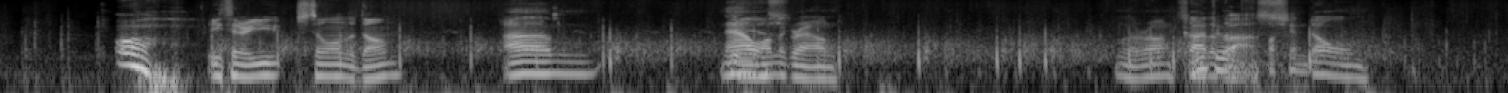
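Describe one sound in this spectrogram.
A man talks with animation into a close microphone.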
